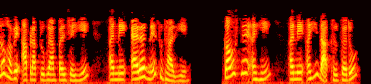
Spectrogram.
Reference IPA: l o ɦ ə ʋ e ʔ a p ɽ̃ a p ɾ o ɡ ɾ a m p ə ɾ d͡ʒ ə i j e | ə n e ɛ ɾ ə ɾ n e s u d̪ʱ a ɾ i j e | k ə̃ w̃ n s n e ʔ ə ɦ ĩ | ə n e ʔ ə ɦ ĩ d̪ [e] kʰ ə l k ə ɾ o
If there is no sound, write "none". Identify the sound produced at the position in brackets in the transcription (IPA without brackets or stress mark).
a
